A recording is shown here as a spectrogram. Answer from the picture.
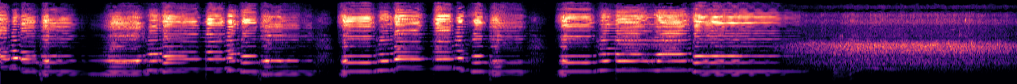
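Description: Diatonic harmonica played in short phrases of chords and single notes, with brief breaths between them. About two seconds before the end the playing stops and a steady rushing noise takes over.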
